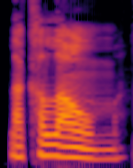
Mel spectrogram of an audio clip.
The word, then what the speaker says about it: La Colombe: La Colombe. – Colombe. Oh my God, everyone corrected me. It's La Colombe. – La Colombe. – La Colombe. Someone said, like comb. La Colombe.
